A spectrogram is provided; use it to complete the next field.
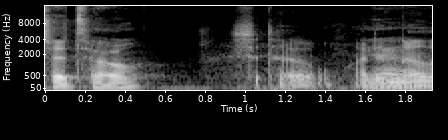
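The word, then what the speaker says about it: СТО: CTO is Russian. It's actually pronounced Sito.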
